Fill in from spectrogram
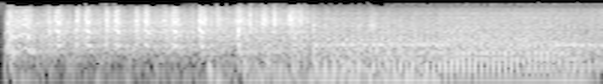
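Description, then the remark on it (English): The small engine of a brand new, bright yellow motor scooter cranks with a rapid series of sputtering bursts, catches after about two seconds, then settles into a steady idle hum with no one speaking. “I can't wait to strap on my helmet and scoot around town running errands.”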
